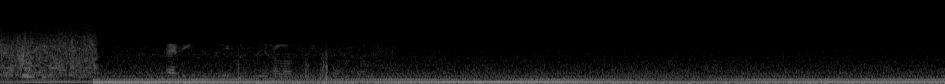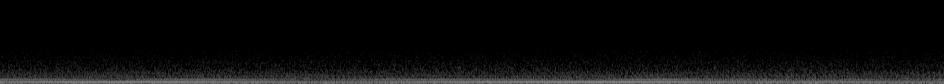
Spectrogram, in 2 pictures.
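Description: The piston engine of a single-engine light aircraft drones in cruise.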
